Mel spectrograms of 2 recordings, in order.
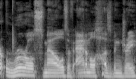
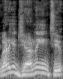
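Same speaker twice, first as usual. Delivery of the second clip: sudden, higher, put-on Scottish accent; 5 semitones higher than usual. Voicing a character who asks the travelers where they are headed: Scottish accent. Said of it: "I went Scottish all of a sudden".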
